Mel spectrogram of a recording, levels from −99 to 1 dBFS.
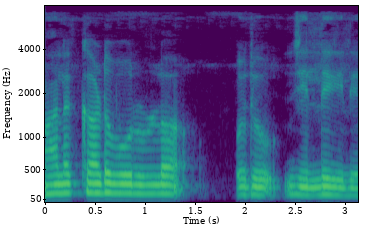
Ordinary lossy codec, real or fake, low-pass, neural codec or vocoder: MP3, 48 kbps; real; 7.2 kHz; none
